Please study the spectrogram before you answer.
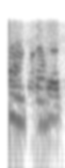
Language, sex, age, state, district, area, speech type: Kannada, female, 30-45, Karnataka, Koppal, rural, conversation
